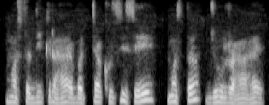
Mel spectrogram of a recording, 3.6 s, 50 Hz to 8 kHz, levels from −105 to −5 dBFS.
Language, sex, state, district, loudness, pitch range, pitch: Hindi, male, Chhattisgarh, Balrampur, -25 LUFS, 140-165 Hz, 150 Hz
